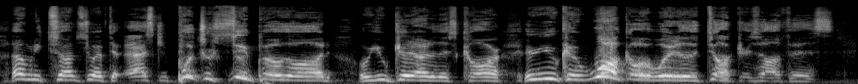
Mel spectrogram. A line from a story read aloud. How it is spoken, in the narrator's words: he shouted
